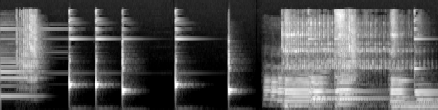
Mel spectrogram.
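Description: Dopey, laid-back background music. A held note fades out, then five short pitched pops come at uneven spacing over the next two seconds, and the full tune with bass and chords comes back in just past the halfway point.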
